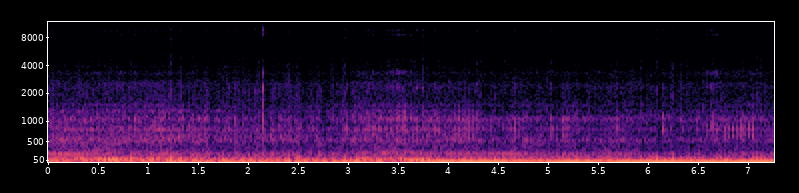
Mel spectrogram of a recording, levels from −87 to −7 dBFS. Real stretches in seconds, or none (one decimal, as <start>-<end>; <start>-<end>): 0.0-7.3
